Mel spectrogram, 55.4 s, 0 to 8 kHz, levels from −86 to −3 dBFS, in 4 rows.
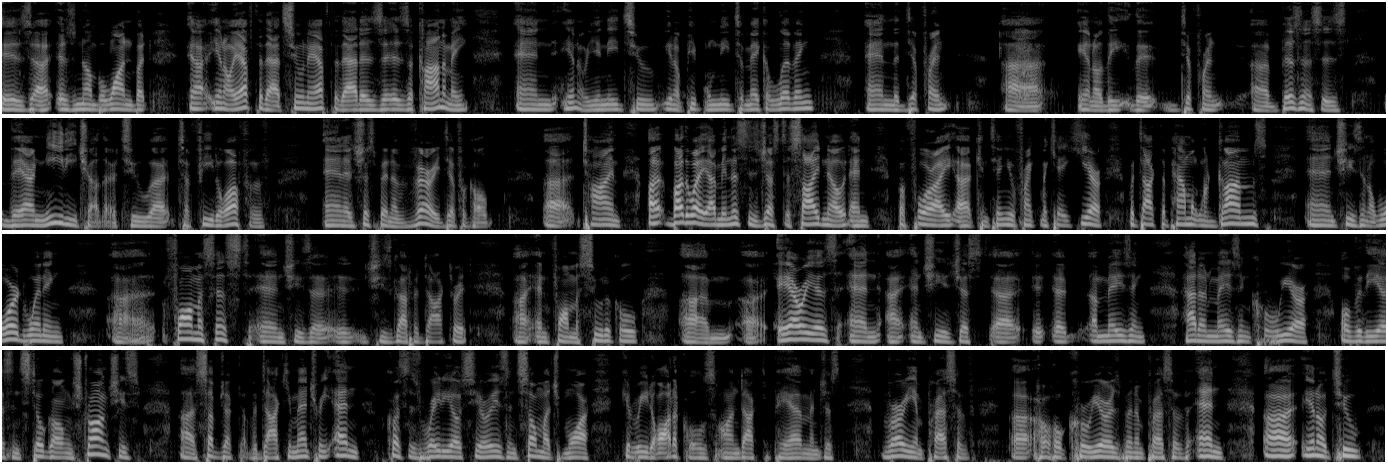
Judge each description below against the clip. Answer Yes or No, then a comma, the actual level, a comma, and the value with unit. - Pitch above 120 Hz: Yes, low, 135 Hz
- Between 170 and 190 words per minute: Yes, average, 180 wpm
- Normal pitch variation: Yes, average, 3.5 semitones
